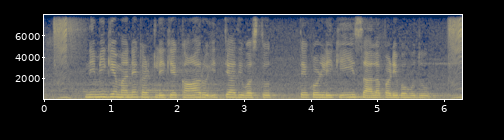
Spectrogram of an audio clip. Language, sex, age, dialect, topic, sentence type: Kannada, female, 18-24, Coastal/Dakshin, banking, statement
